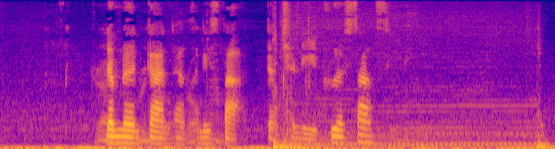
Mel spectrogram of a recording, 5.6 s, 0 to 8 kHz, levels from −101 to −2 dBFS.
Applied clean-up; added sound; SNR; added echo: none; Car; 1 dB; none.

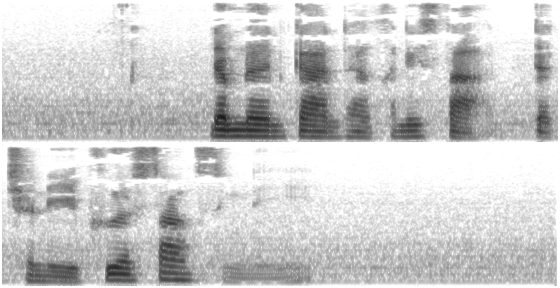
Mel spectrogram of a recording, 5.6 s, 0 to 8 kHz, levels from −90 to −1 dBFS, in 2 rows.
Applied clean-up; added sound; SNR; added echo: none; none; none; none.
